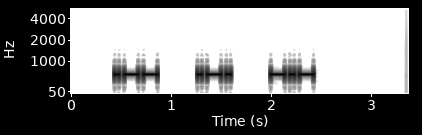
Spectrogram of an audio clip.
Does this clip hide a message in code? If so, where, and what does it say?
Yes: Morse code from 0.5 to 2.5 s, heard as a keyed tone, about 25 wpm, spaced as for 15 wpm, 590 Hz. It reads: WRK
